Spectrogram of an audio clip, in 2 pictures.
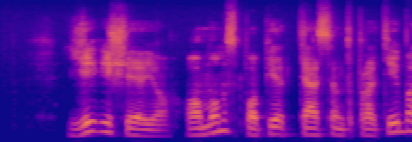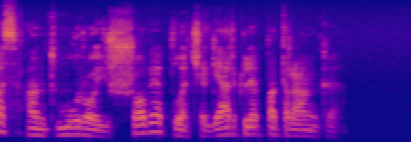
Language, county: Lithuanian, Alytus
